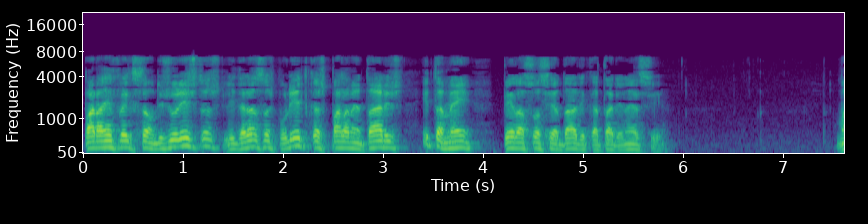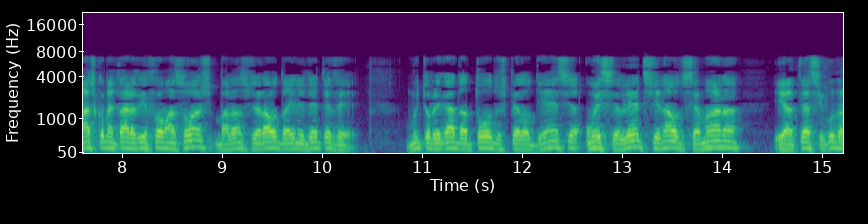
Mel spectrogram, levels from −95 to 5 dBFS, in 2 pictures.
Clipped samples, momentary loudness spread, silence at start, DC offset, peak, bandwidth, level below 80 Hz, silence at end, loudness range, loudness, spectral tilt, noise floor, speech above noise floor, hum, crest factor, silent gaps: under 0.1%; 9 LU; 0 s; under 0.1%; -2 dBFS; 7.2 kHz; -56 dBFS; 0 s; 5 LU; -19 LUFS; -5.5 dB/octave; -68 dBFS; 49 dB; none; 18 dB; none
